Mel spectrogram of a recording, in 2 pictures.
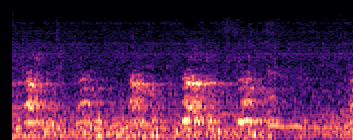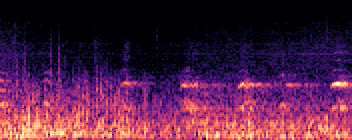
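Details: Kara, a black, blue-eyed female Siberian Husky, howls like a wolf in drawn-out, wavering tones, broken by a rougher, grumbling stretch.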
